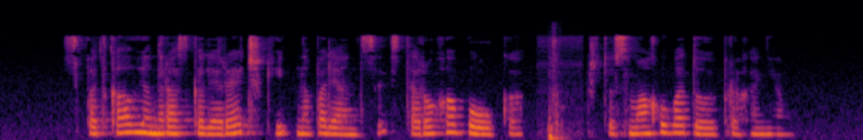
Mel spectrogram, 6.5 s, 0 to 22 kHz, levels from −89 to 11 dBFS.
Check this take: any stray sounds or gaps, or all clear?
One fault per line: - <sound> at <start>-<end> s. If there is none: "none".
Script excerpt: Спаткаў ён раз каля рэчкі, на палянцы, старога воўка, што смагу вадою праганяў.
- thud at 4.1-4.3 s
